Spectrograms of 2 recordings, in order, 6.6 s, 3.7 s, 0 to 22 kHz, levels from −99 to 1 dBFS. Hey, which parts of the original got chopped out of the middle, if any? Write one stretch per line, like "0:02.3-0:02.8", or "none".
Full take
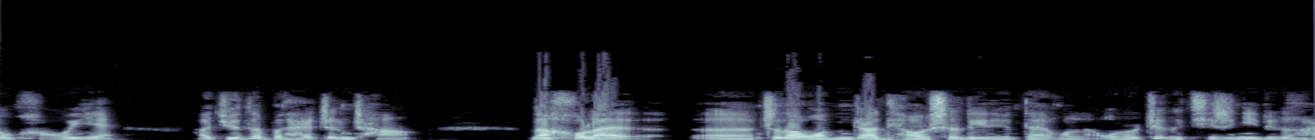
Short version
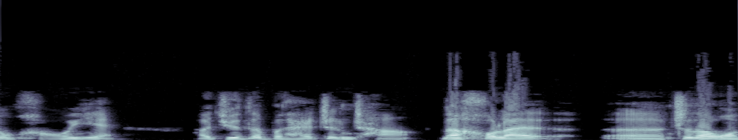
0:02.1-0:02.6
